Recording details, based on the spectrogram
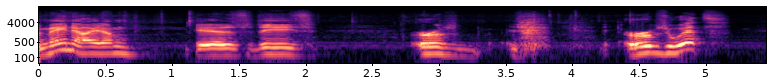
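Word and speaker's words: Erbswurst: item is these herbs herbs wits I think that's how the the the Germans pronounce it what they are is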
